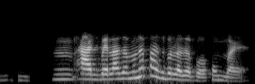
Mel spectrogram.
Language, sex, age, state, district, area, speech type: Assamese, female, 30-45, Assam, Jorhat, urban, conversation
